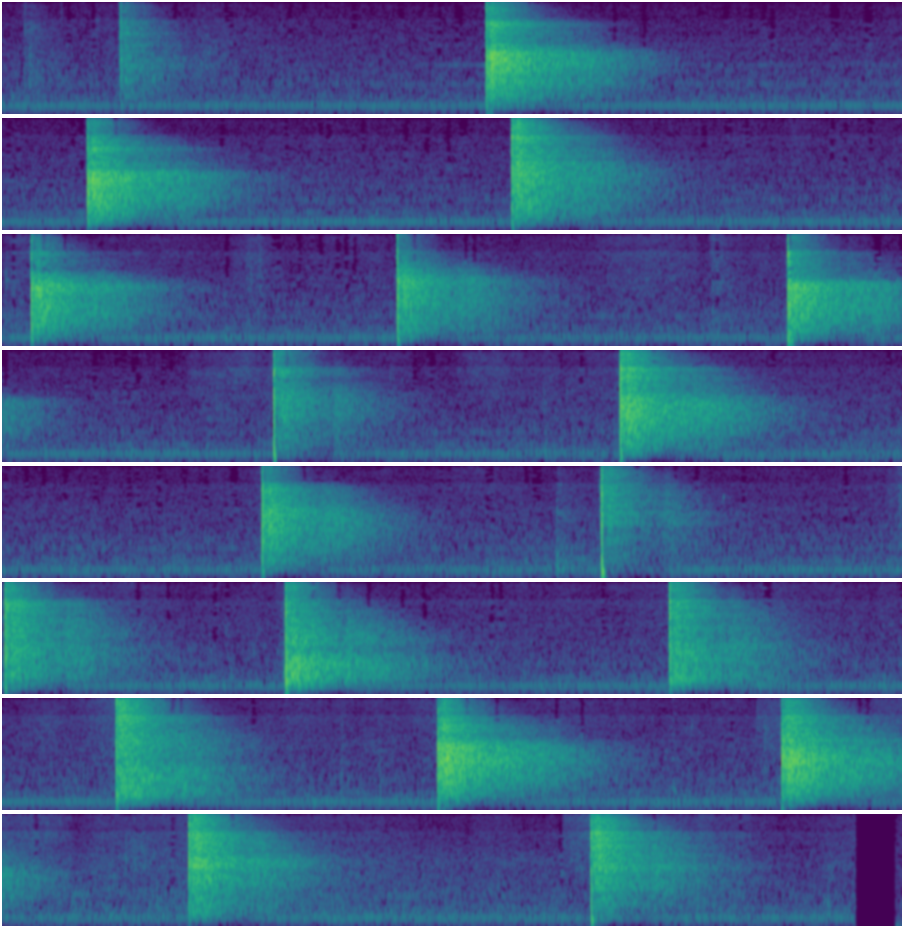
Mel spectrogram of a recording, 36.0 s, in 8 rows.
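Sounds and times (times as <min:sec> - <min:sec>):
hand claps with echo: 0:00.1 - 0:01.0, 0:02.3 - 0:03.4, 0:04.9 - 0:05.9, 0:07.0 - 0:07.9, 0:09.0 - 0:10.0, 0:10.9 - 0:11.8, 0:12.9 - 0:13.8, 0:14.8 - 0:15.5, 0:16.6 - 0:17.6, 0:19.2 - 0:20.1, 0:20.8 - 0:21.6, 0:22.5 - 0:23.3, 0:23.9 - 0:24.8, 0:25.8 - 0:26.6, 0:27.5 - 0:28.4, 0:29.1 - 0:30.2, 0:30.8 - 0:31.8, 0:32.4 - 0:33.2, 0:34.4 - 0:35.2.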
